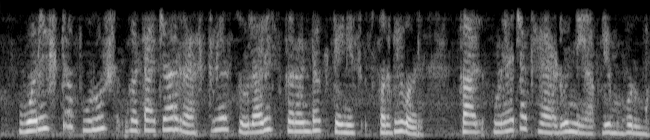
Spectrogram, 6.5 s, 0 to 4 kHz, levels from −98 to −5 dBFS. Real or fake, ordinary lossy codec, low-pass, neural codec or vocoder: fake; none; 3.6 kHz; vocoder, 22.05 kHz, 80 mel bands, HiFi-GAN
